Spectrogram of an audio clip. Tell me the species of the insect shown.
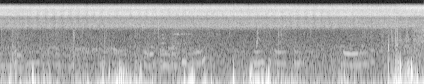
Cicada orni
